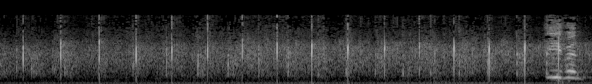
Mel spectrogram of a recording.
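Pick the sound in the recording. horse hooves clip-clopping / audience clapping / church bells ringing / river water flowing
audience clapping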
